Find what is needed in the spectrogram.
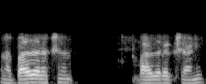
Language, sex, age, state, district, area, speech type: Sanskrit, male, 18-30, Karnataka, Haveri, urban, conversation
